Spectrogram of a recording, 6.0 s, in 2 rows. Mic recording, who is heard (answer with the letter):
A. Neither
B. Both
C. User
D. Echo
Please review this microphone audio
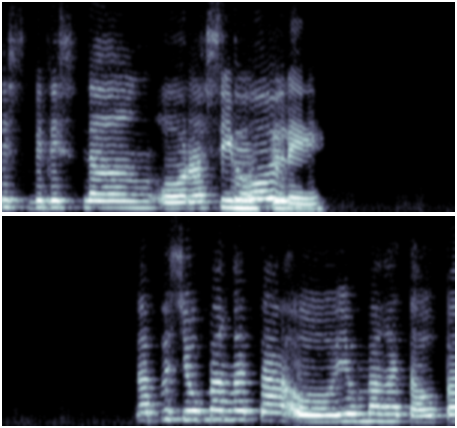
B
